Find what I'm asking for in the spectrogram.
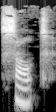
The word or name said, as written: salt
